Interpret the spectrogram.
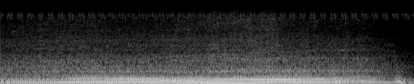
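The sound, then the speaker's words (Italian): A car engine hums steadily and climbs in pitch as the vehicle accelerates, loud throughout, with the revving easing off and fading slightly at the very end, as the car arrives on the Dalmatian coast of Croatia in torrid late-August heat. “Tra le tante macchine incolonnate ci siamo anche io e la mia ragazza e dopo alcune ore di estenuante viaggio arriviamo sulle coste della Dalmazia.”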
